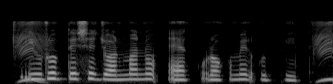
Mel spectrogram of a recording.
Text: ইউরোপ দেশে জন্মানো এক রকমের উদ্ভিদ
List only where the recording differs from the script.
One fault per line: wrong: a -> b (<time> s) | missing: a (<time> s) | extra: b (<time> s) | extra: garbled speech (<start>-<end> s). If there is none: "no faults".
no faults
